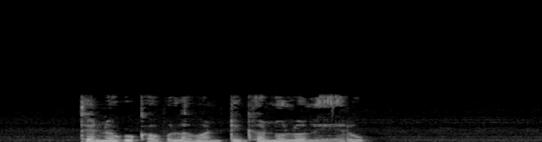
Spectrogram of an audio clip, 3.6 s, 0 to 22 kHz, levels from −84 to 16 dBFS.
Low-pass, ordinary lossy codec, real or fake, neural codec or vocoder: 7.2 kHz; AAC, 64 kbps; real; none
